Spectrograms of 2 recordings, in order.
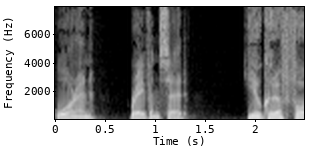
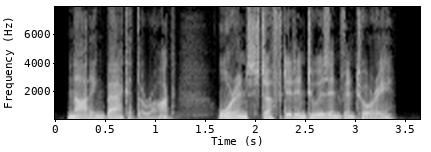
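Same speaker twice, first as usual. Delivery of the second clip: plain reading voice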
